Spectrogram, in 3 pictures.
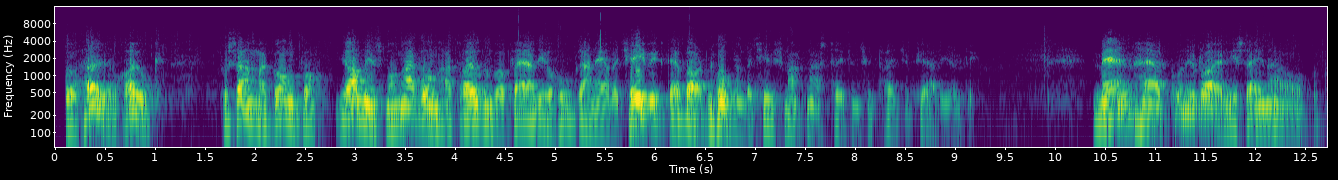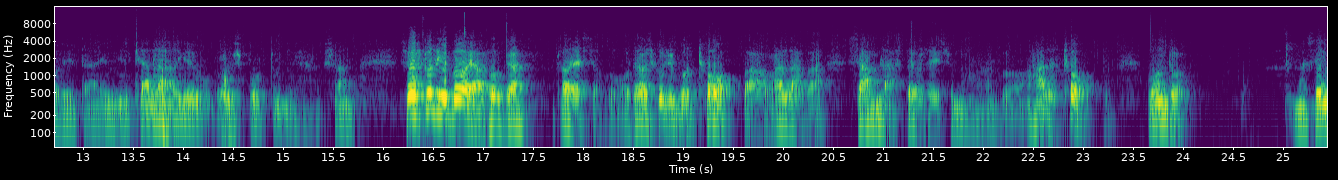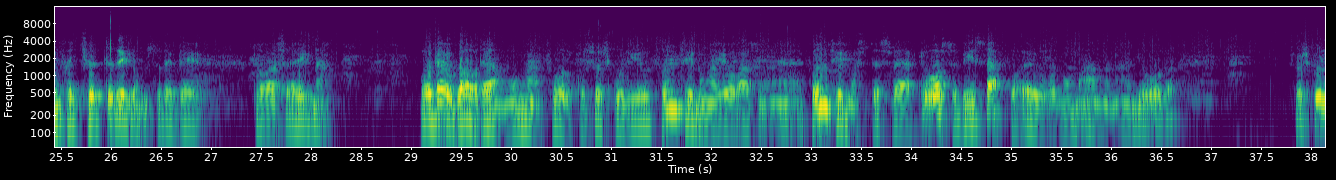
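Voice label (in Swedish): Sankt Olof Skåne, dialekter; Folkminnen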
